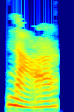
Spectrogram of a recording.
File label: "哪儿" na r, chinese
